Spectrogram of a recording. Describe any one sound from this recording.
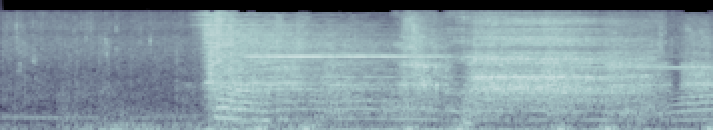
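A young man shouts excitedly close to a microphone.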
